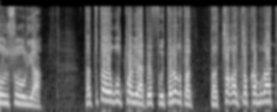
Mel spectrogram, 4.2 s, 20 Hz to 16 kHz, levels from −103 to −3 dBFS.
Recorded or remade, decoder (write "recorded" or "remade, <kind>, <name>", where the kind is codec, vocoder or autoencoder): recorded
